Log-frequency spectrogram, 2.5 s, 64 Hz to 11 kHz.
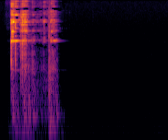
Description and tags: Box Of Bottles Put In FF254
One bottle rolling into another, tinging, moving glass, glass-on-glass. Medium pitch, sliding bottle
Box-of-bottles, Glass-on-glass, Sliding-bottle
